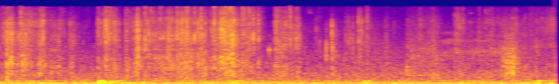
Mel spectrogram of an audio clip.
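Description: Clear plastic bag and card sleeves crinkling as a stack of trading cards is handled, with one sharp thump just under a second in. The crinkling is busiest in the first two seconds and then thins out.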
